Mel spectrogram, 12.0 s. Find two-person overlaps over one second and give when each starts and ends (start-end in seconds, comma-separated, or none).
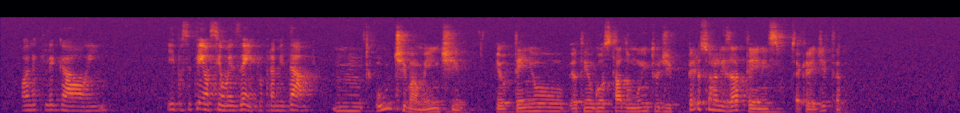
none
